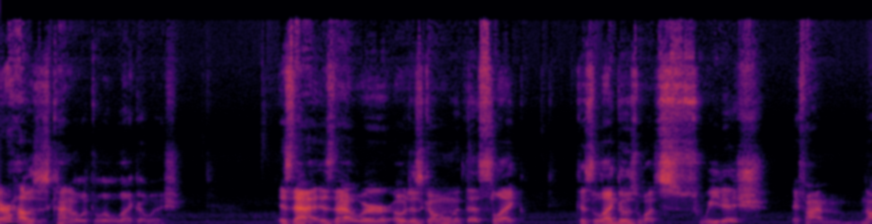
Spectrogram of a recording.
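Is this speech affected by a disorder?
No.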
